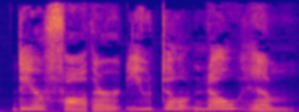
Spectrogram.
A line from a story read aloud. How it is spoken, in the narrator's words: said Catherine, in a voice so timidly argumentative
